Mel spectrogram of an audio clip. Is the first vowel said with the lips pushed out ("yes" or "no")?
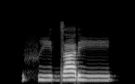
no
